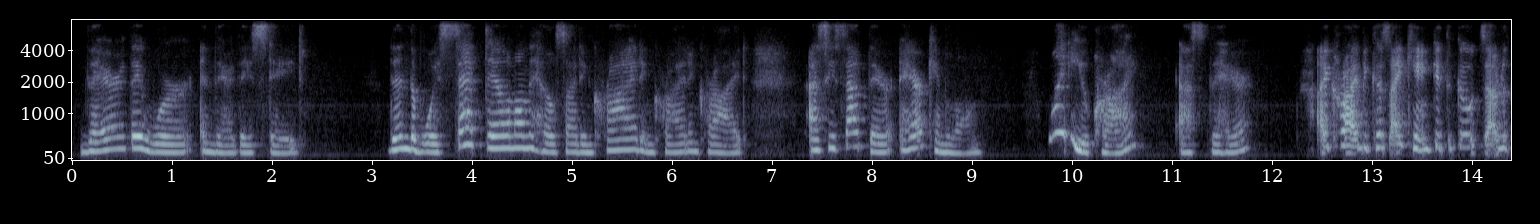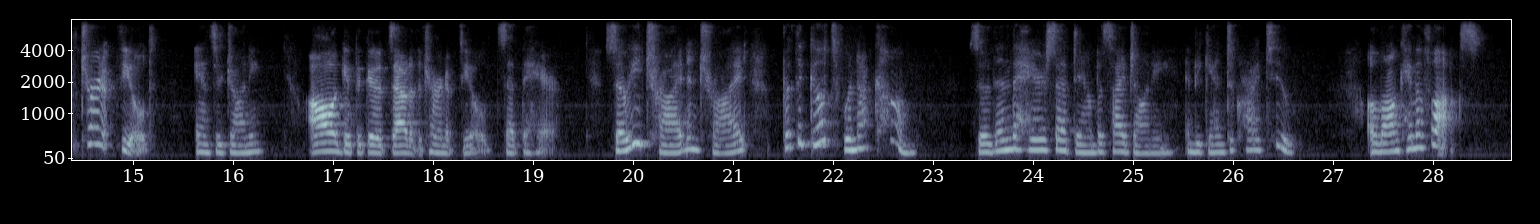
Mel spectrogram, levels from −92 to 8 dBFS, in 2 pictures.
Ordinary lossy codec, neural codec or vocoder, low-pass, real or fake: Opus, 16 kbps; none; 7.2 kHz; real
